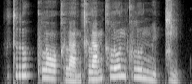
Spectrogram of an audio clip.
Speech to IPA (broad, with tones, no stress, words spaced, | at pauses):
tru˥˩k̚ pʰlɔː˧kʰla˩˦nkʰla˦˥mkʰlo˥˩n kʰlu˧nmi˨˩t̚t͡ɕi˨˩t̚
